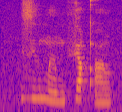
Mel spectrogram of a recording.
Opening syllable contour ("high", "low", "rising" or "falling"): high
